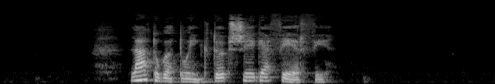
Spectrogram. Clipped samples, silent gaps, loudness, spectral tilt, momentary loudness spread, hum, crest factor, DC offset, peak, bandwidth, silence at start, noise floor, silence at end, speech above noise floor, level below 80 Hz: under 0.1%; none; -21 LUFS; -4 dB/octave; 21 LU; none; 24 dB; under 0.1%; -2 dBFS; 11.5 kHz; 1 s; -70 dBFS; 1.65 s; 49 dB; -62 dBFS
